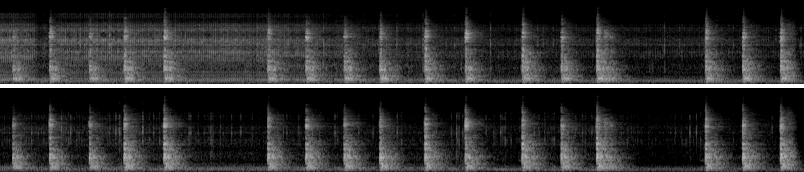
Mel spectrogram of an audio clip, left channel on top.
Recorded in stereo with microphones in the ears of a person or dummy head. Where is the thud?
20° right (ahead or behind), 1.7 m.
